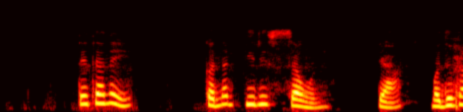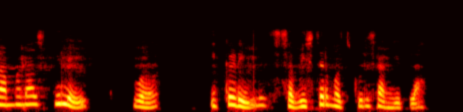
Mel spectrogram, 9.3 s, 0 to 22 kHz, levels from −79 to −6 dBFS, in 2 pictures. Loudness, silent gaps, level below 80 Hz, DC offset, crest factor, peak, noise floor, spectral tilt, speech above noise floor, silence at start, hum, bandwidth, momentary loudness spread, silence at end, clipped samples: -26 LUFS; 1.51-1.55 s, 1.72-1.91 s, 3.66-3.76 s; -70 dBFS; under 0.1%; 20 dB; -8 dBFS; -68 dBFS; -7.5 dB/octave; 44 dB; 0.8 s; none; 7.6 kHz; 15 LU; 0.4 s; under 0.1%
